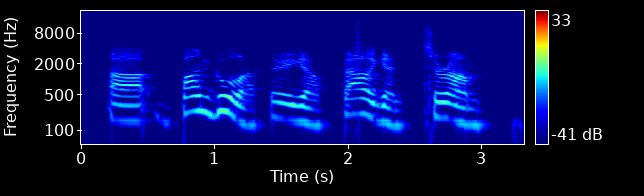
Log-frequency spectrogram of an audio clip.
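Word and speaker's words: Mbangula: Mora, Kenan Yildiz, Mainu, Bangula. Oh my god. Let's just never pronounce the M. Bangula, there you go.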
